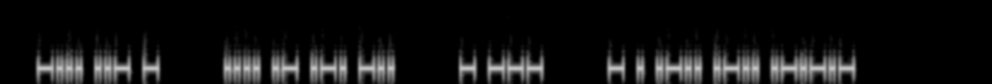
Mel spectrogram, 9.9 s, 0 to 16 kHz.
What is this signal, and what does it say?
Morse code, heard as a keyed tone, about 25 wpm, 700 Hz. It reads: BUT HARD TO TELL.
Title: 2x Word-Spacing - Sentences from Top 300 Words - 25wpm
